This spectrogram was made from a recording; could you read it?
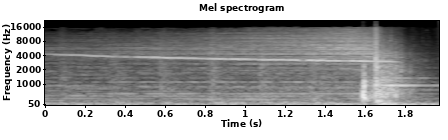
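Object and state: Nothing is struck.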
